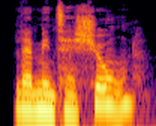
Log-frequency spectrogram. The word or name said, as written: LAMENTATIONER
